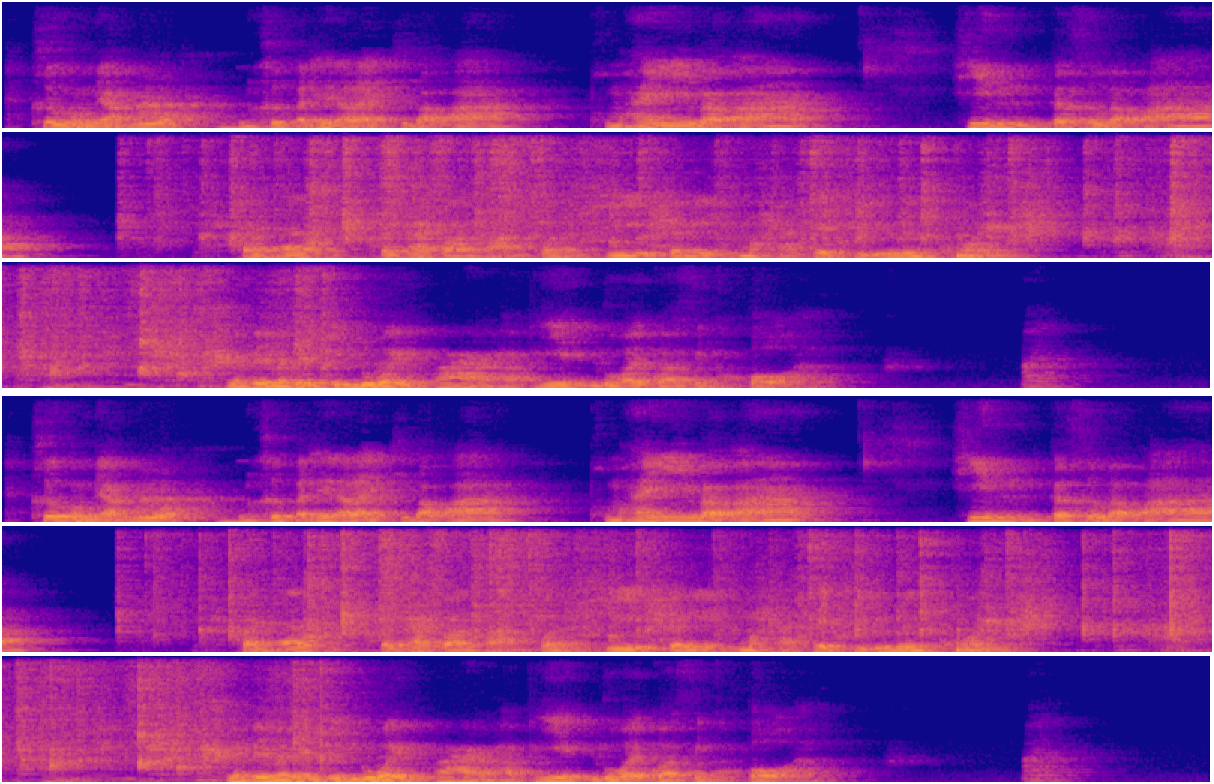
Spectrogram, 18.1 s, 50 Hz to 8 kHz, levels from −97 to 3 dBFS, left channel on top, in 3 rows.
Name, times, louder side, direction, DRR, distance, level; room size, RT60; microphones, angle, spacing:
voice 1, 0.1-2.6 3.0-4.0 4.8-6.2 7.2-7.6 7.9-11.1 13.2-16.2, right 1 dB, 15° right, -4 dB, 0.5 m, -27 dB
voice 2, 0.7-1.1 7.1-7.3 12.3-13.0 13.9-14.1 17.2-17.3, left 2 dB, 75° left, -3 dB, 1.0 m, -43 dB
sound 1, 6.6-13.7, right 1 dB, 85° right, 1.0 m, -35 dB
2.9 x 2.9 x 2.6 m, 0.69 s
head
